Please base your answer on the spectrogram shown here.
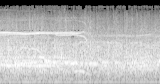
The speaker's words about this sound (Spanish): Un aplauso fuerte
